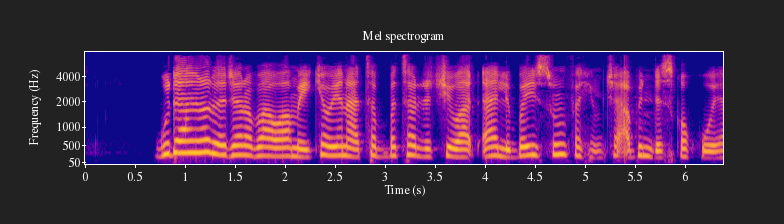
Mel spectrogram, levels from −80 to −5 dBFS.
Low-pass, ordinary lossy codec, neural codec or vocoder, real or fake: 7.2 kHz; MP3, 48 kbps; none; real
